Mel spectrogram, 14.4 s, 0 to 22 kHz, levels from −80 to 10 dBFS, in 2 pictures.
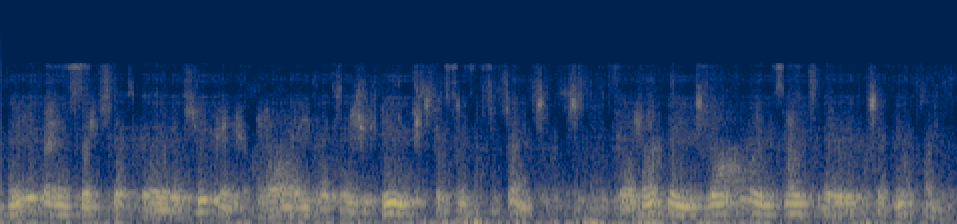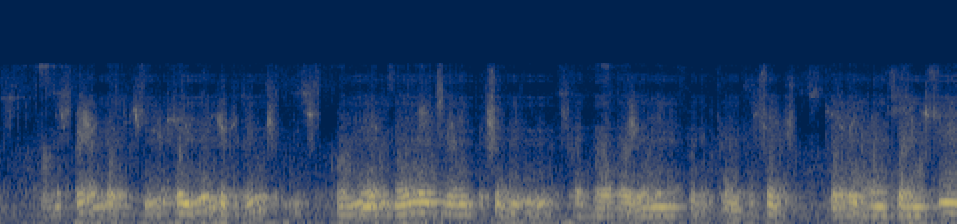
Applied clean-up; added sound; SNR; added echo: neural separator model SepFormer DNS4.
